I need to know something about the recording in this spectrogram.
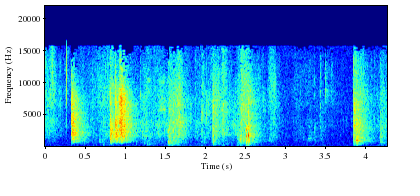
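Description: Flint pieces and stones being handled: a series of sharp clicks and short clattering scrapes, about six in four seconds, the loudest about a second in.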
